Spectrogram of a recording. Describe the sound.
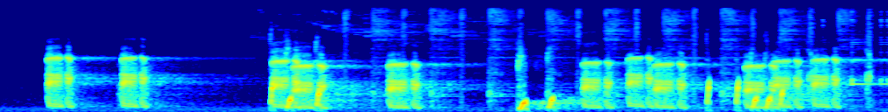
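A frog croaks in short, raspy pulses: two isolated calls at first, then a rapid, uneven run of many croaks, fairly faint overall with no other sounds.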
